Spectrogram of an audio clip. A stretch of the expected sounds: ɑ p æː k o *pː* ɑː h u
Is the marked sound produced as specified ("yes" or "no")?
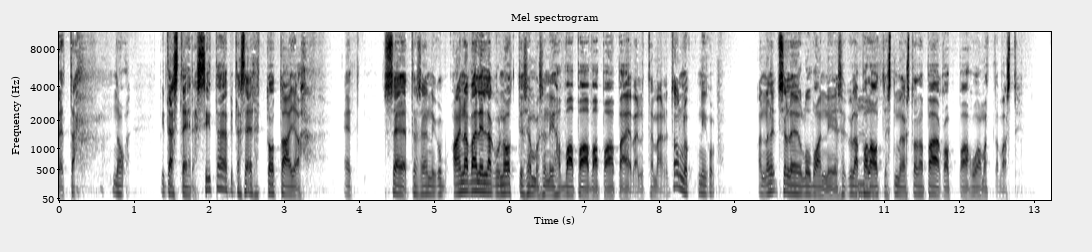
yes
